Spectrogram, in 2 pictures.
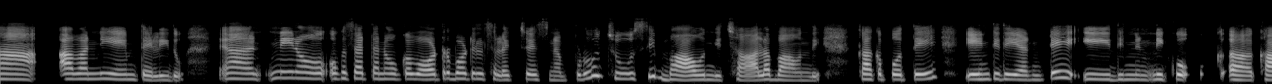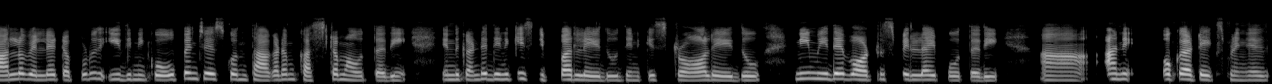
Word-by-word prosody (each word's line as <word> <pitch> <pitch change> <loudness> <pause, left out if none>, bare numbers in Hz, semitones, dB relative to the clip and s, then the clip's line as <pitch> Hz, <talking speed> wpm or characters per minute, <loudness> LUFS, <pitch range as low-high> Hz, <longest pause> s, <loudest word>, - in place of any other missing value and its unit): ఆహ్, 240 -2 +5 0.3
అవన్నీ 255 +1 0
ఏం 230 0 -1
తెలీదు. 200 0 -2 0.5
ఆహ్, 255 -1 +2 0.3
నేను 295 -1 +2 0.3
ఒకసారి 270 -1 -2
తను 255 -1 -4
ఒక 250 +2 -2
వాటర్ 235 +4 0
బాటిల్ 260 -1 -1
సెలెక్ట్ 210 -1 -5
చేసినప్పుడు 210 - -5 0.2
చూసి 265 +7 -4 0.2
బావుంది. 215 0 +2
చాలా 200 - +1
బావుంది. 185 -2 -4 0.4
కాకపోతే 235 0 +2 0.5
ఏంటిది 240 0 +1
అంటే, 215 +7 -1 0.3
ఈ - - +3 0.2
దీని 225 -1 -5 0.2
నీకు 445 - +3 0.5
ఆహ్, 205 -1 +3
కార్‌లో 225 +4 +5
వెళ్ళేటప్పుడు 225 +3 -2 0.2
ఇది 230 0 -5
నీకు 215 0 -3
ఓపెన్ 265 +3 +1
చేసుకొని 240 -3 +2
తాగడం 210 +4 +1
కష్టమవుతది. 195 -2 -2 0.5
ఎందుకంటే, 220 +2 0
దీనికి 240 +3 -1
సిప్పర్ 225 +1 +2
లేదు. 190 0 0
దీనికి 195 +1 -6
స్ట్రా 195 -2 -2 0.2
లేదు. 190 0 +1 0.5
నీ 265 - +5
మీదే 255 -1 +6
వాటర్ 220 +2 +3
స్పిల్ 215 -2 +1
అయిపోతది. 185 -3 -2 0.5
ఆహ్, 200 -1 +1 0.3
అని 250 0 +2 0.4
ఒకటి 230 -2 +6
ఎక్స్‌ప్లెయిన్ 200 0 -8
చే 200 - -2
225 Hz, 115 wpm, -25 LUFS, 200-245 Hz, 0.5 s, మీదే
